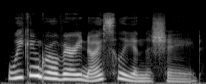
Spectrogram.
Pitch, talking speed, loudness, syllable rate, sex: 220 Hz, 230 wpm, -15 LUFS, 6.3 syllables/s, female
